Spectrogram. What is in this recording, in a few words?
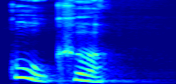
"guke", Chinese; hsk6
